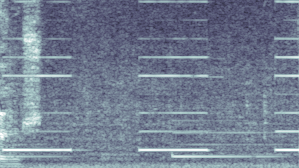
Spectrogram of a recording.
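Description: Two truck reversing alarms beeping at different pitches, the higher one sounding about once a second in half-second beeps, over a steady low engine hum.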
